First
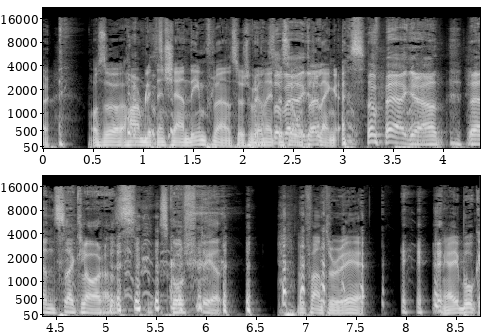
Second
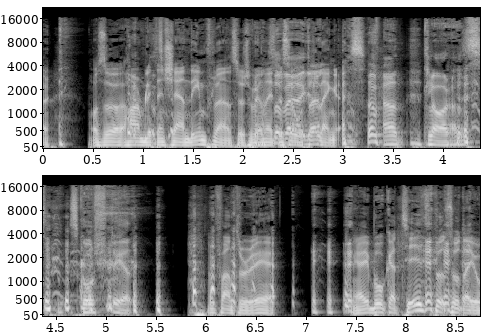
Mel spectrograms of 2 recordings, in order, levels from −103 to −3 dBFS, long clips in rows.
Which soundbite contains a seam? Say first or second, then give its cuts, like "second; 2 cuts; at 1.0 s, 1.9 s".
second; 2 cuts; at 3.4 s, 3.8 s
